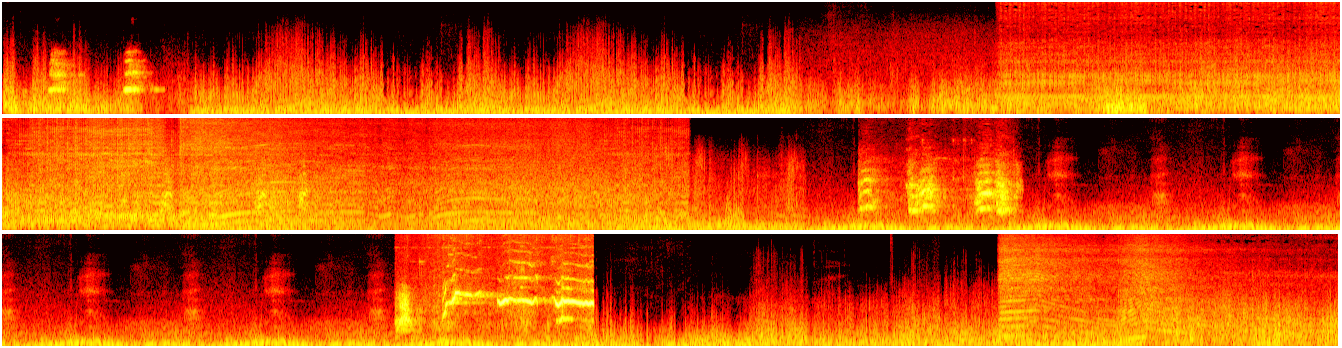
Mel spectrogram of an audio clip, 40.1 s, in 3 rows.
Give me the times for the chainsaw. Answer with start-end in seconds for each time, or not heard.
9.9-20.3, 36.7-40.0.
